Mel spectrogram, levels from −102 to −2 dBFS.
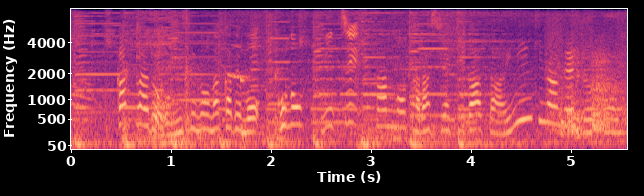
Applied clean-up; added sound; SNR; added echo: none; Sliding door / Train; 11 dB; none.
